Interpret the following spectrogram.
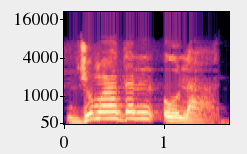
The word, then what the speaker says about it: جمادی الاولی: جبکہ یہاں تیسرا نہیں۔ لغت کے اعتبار سے ان دونوں مہینوں کے درست نام اور صحیح تلفظ یہ ہے، جمادی الاولی، جمادی الاخری اور جمادی الاخرہ۔ پیارے پیارے اسلامی بھائیوں،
